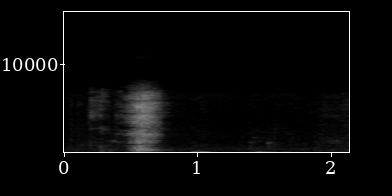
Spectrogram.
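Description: A man's single short, sharp breath: one breathy puff about half a second in, followed by a faint low knock.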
